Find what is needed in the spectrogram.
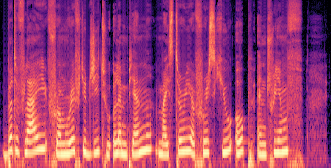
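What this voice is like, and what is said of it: Accented English pronunciation. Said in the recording (French): “Je vous interdis de vous moquer de mon accent euh, parfait”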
